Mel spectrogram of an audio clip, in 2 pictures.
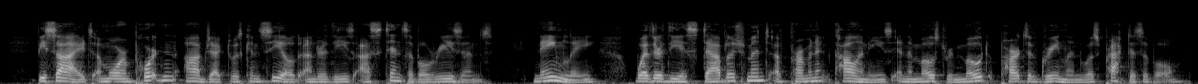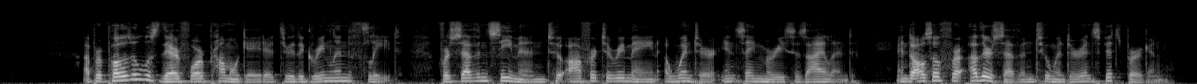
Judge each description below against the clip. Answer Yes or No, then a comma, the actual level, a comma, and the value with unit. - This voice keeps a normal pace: Yes, average, 145 wpm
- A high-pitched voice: No, low, 130 Hz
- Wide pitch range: No, average, 3.9 semitones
